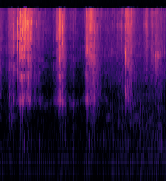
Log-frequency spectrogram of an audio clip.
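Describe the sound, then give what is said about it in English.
Crunchy chewing of popcorn freshly popped on a stove, four bright crackly bursts in a steady rhythm with brief pauses between bites, fairly quiet and with no talking. “Good popcorn.”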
